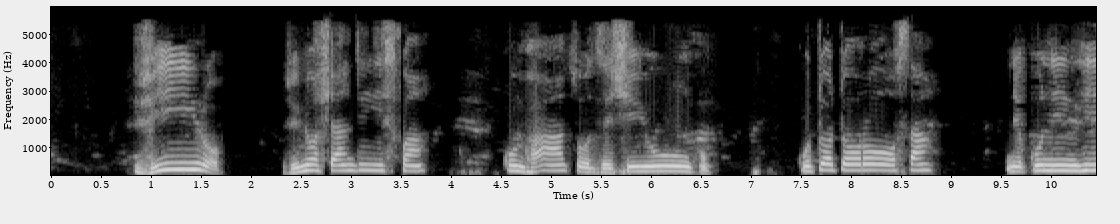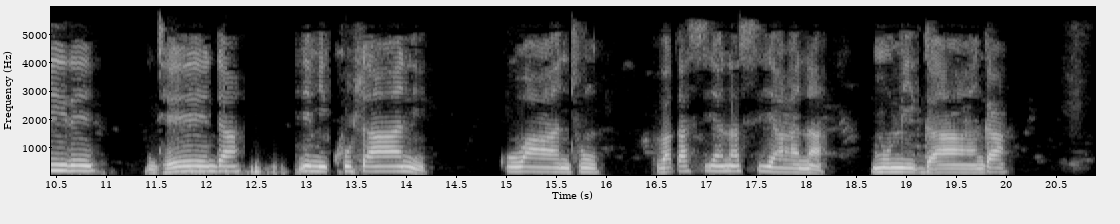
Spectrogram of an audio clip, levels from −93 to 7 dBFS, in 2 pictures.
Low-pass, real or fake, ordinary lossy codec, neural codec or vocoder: 5.4 kHz; real; AAC, 24 kbps; none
